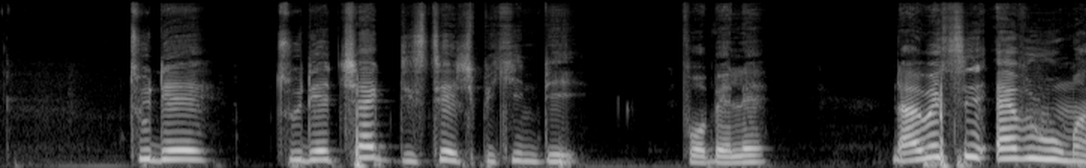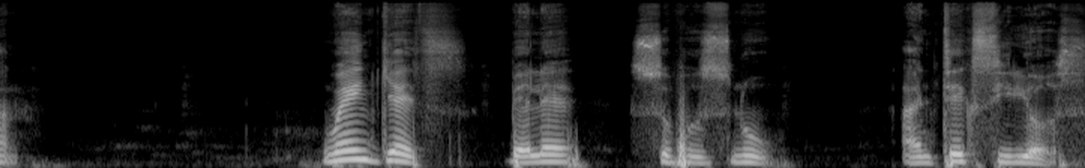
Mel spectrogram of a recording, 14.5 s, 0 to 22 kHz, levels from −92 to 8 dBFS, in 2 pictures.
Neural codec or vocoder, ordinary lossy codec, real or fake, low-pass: none; none; real; none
